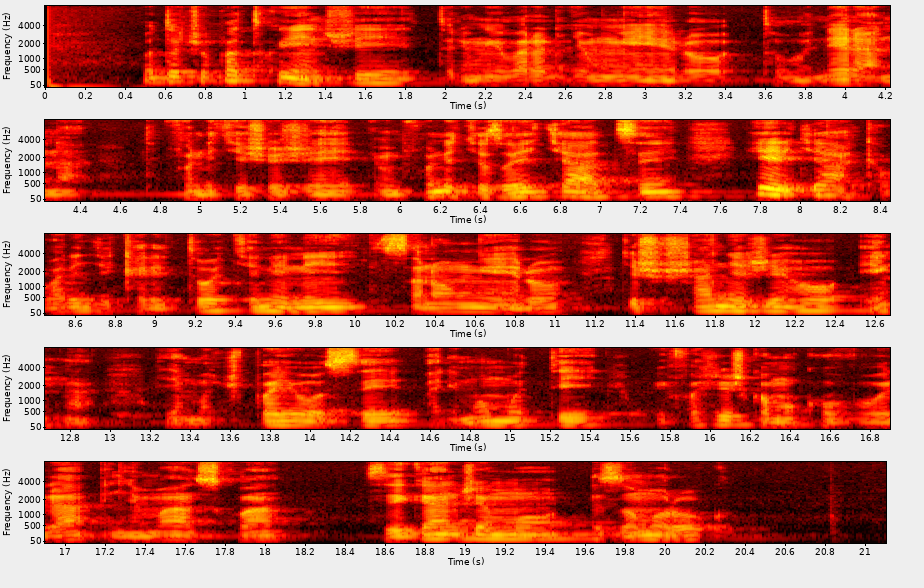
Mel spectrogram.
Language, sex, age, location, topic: Kinyarwanda, male, 25-35, Nyagatare, agriculture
